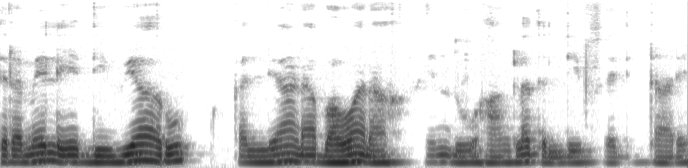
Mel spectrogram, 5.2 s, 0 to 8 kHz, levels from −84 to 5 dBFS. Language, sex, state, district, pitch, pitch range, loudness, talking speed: Kannada, male, Karnataka, Mysore, 110 Hz, 105-120 Hz, -17 LUFS, 95 wpm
